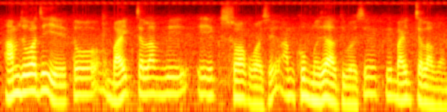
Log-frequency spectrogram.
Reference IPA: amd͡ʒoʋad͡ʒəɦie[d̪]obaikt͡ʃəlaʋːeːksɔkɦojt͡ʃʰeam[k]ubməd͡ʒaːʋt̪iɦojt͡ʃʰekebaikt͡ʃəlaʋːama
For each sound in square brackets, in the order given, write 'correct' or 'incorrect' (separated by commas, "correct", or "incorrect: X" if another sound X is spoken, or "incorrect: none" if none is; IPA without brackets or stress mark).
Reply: incorrect: t̪, incorrect: kʰ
